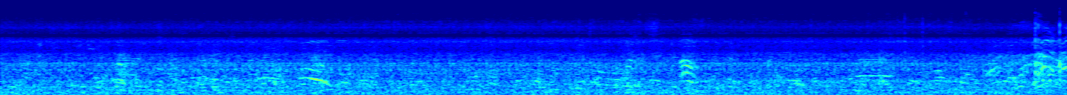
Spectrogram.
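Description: Open-air ambient sound of a rugby pitch: a steady background rumble with a few scattered, distant shouts and calls from players.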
